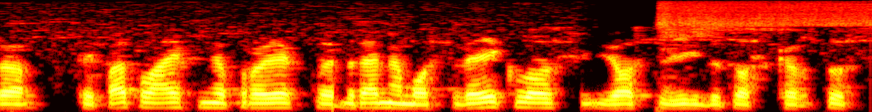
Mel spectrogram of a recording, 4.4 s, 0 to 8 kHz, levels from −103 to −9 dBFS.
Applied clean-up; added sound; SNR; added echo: classical method Wiener filter.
